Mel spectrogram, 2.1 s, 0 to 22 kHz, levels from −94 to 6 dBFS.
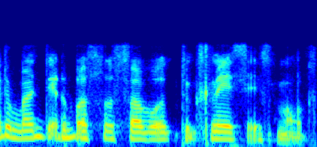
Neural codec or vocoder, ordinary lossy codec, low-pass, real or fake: codec, 16 kHz, 1 kbps, X-Codec, HuBERT features, trained on balanced general audio; Opus, 16 kbps; 7.2 kHz; fake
